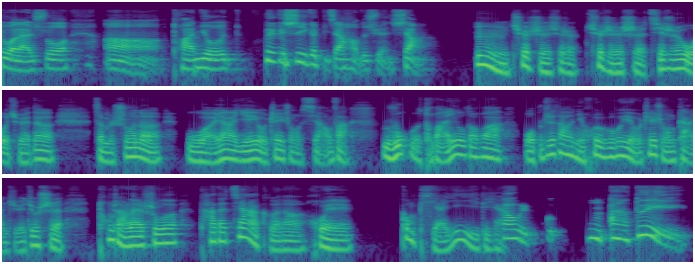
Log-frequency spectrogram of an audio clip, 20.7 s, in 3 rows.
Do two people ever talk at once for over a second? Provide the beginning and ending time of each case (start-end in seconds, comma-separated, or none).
none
